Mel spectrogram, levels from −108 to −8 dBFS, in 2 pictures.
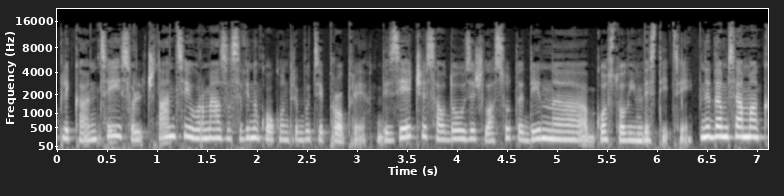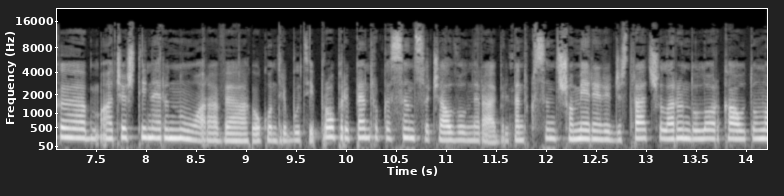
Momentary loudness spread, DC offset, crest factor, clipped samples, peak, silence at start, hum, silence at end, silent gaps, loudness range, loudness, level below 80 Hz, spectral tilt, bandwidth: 7 LU; under 0.1%; 18 dB; under 0.1%; -4 dBFS; 0.05 s; none; 0 s; none; 4 LU; -21 LUFS; -54 dBFS; -4 dB/octave; 16 kHz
